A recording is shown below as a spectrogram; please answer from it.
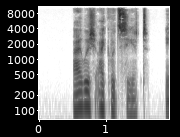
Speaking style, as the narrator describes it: he mumbled

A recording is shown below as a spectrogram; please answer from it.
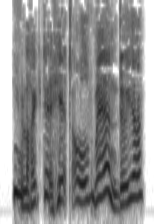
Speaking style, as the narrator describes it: Erwin Goldman of the overflowing checkbook cried out shrilly

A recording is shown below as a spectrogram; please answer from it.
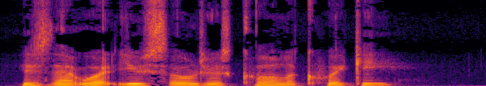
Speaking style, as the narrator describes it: Kay murmured

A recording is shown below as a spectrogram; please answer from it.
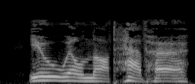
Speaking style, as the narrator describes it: he snarled

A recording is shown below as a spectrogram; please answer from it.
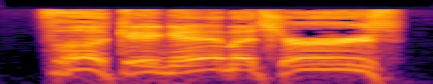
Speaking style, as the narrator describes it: Doug bellows

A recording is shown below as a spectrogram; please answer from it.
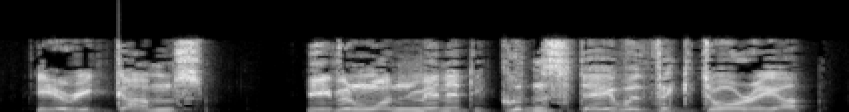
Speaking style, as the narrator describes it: grinning and shouting

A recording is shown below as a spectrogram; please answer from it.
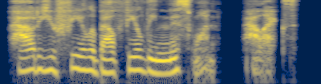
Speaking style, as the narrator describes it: Jordan whispered

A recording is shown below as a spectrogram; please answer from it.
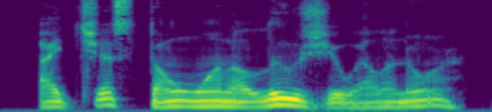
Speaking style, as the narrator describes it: Max said very quietly, with none of his usual bravado

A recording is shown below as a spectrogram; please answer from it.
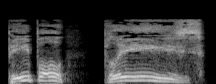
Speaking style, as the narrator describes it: he shouted

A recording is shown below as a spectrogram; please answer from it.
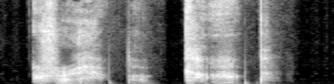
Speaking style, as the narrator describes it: He mumbled

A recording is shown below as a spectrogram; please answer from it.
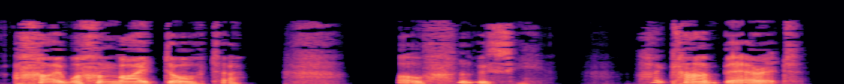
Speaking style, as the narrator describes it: Curled in a ball in her bed, she sobs

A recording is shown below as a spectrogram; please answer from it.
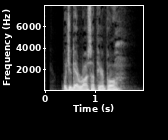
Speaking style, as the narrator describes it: Carlin sighed and said

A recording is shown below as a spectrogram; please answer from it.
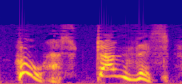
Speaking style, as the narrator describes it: exclaimed Miss Mills

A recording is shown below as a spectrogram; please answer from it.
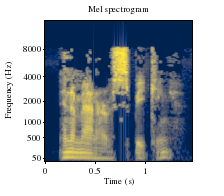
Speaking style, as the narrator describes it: he said dryly

